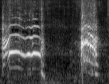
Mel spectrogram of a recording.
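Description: A high-pitched voice giving a long, held shriek, then, after a short pause, a shorter cry that falls in pitch near the end.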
